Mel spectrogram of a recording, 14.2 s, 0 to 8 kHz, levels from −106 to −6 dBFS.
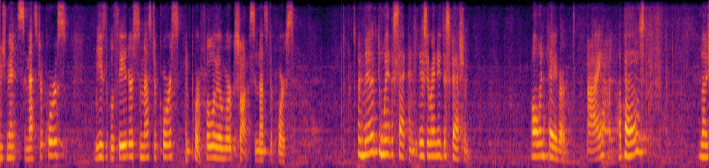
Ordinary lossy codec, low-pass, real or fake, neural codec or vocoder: Opus, 16 kbps; 7.2 kHz; fake; codec, 24 kHz, 1 kbps, SNAC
